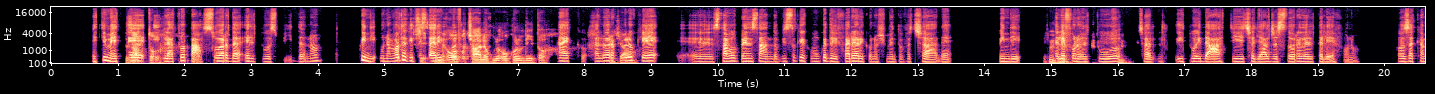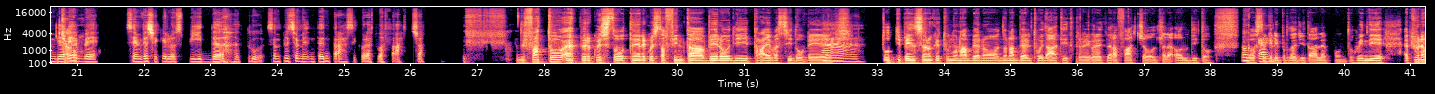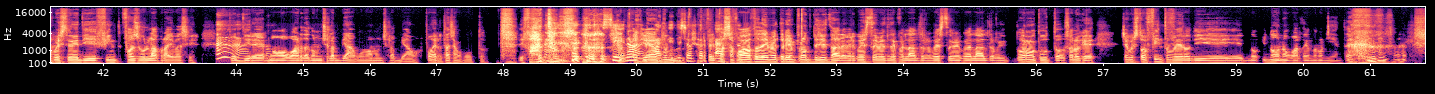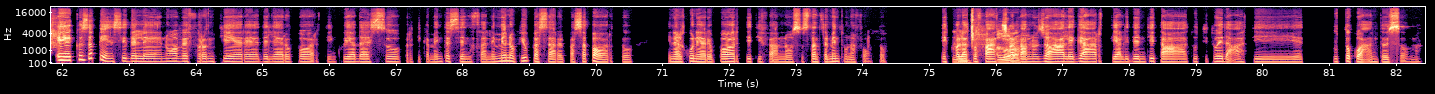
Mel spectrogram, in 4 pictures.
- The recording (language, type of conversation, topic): Italian, podcast, Ti capita di insegnare la tecnologia agli altri?
- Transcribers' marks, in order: sigh; tapping; other background noise; chuckle; chuckle; sigh; drawn out: "Ah"; surprised: "Ah, ecco"; laughing while speaking: "di fatto, perché appun"; chuckle; chuckle; tongue click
